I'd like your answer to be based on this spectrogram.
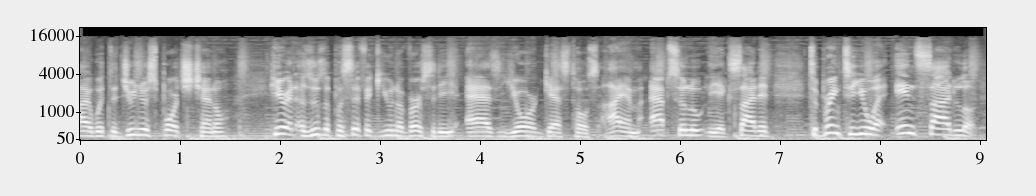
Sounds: Music, Speech

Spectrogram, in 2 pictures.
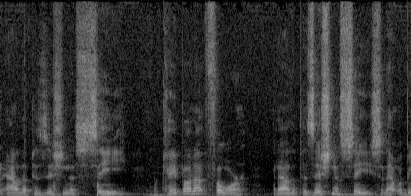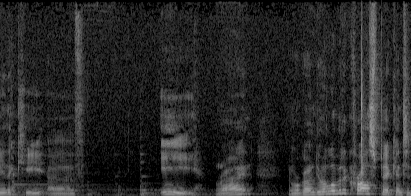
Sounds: Speech

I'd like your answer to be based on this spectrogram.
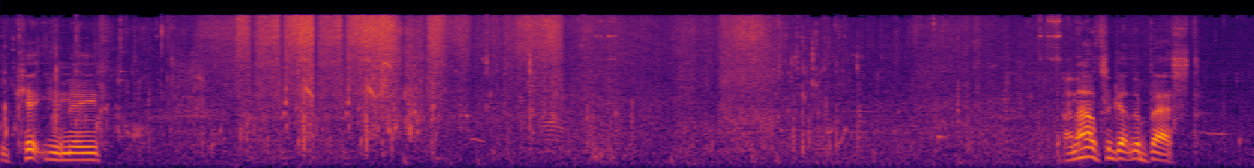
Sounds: Speech

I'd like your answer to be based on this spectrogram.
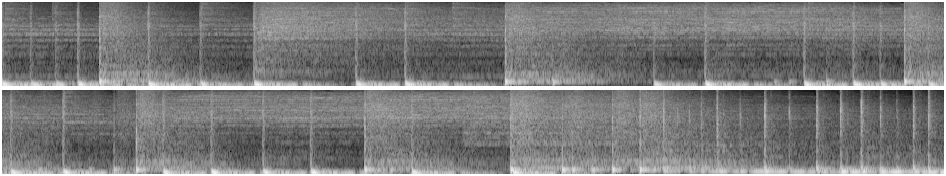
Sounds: Musical instrument, Drum, Music, Bass drum, Drum kit

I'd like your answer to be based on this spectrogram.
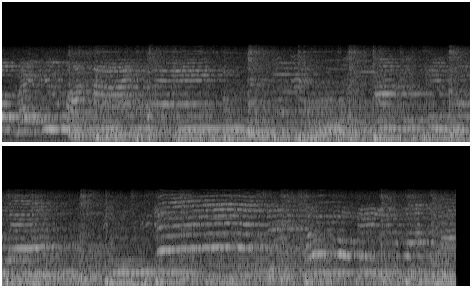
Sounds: Speech, Music

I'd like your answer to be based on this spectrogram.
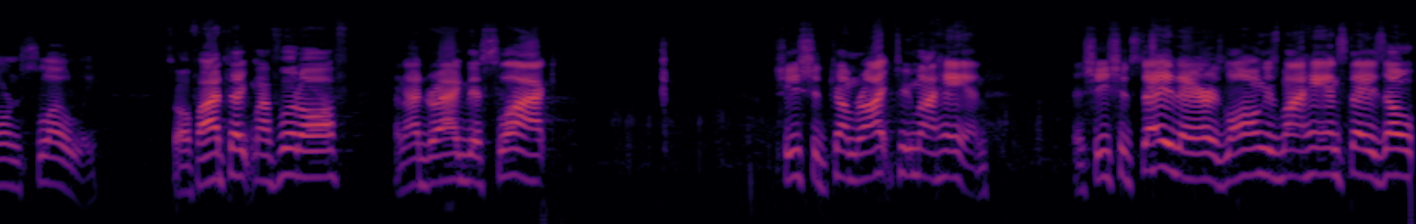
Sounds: Speech

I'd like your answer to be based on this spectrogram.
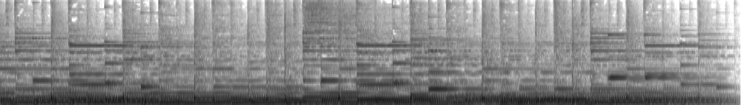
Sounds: Music

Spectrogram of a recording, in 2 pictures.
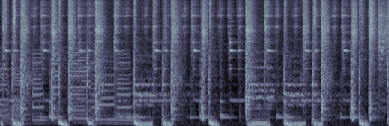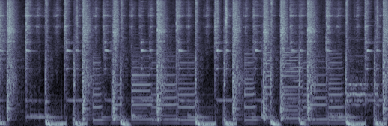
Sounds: Music

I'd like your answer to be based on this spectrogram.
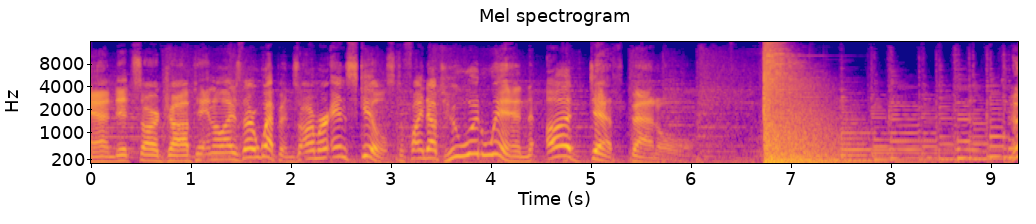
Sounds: Music, Speech

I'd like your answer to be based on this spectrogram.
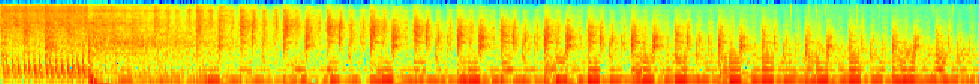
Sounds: Trance music, Music

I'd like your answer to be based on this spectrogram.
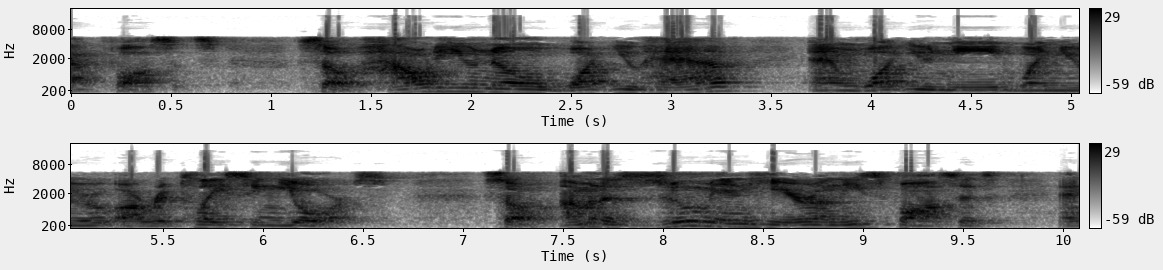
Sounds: Speech

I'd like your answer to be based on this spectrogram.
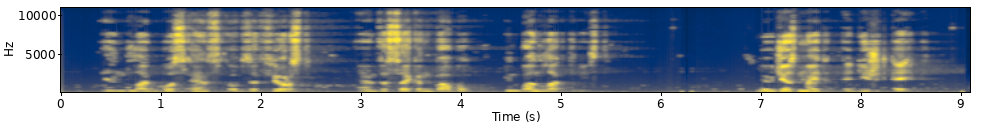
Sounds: Speech

